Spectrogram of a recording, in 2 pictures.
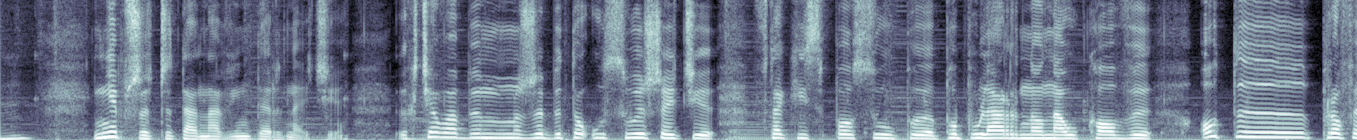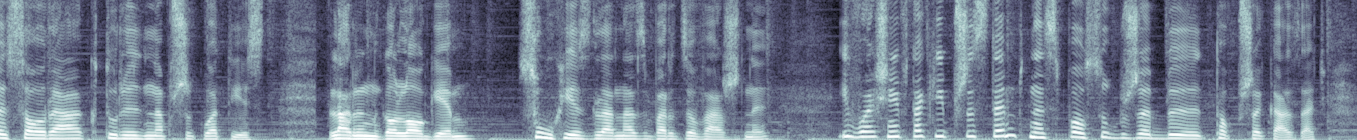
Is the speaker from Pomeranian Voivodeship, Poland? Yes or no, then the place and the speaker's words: yes; Pomeranian Voivodeship, Poland; born there; drugie moje miejsce to chyba serce Kaszub, gdzie się w ogóle urodziłam, bo urodziłam się na Kaszubach, wręcz na wsi.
